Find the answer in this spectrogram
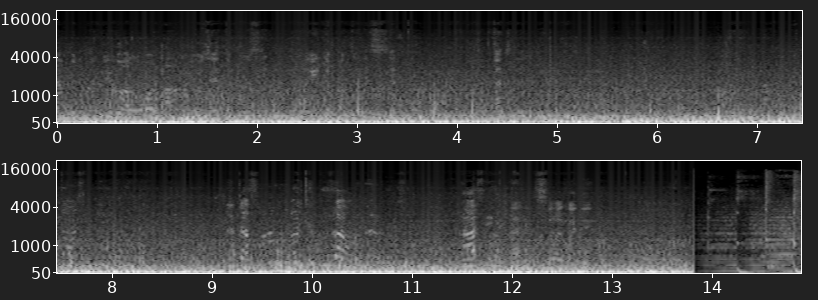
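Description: Loud, steady low rumble of wind and road noise while riding in the open bed of a moving Toyota Hilux pickup, with faint voices under it. It cuts off suddenly near the end.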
